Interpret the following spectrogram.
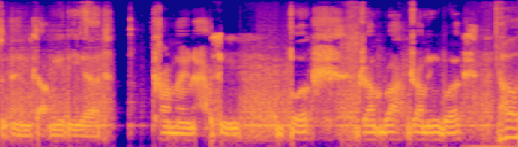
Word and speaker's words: Appice: Appice. That's how you pronounce it.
